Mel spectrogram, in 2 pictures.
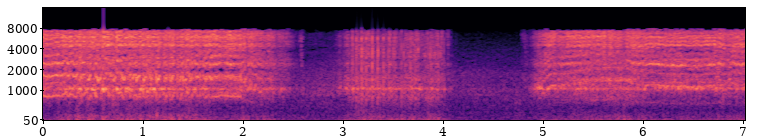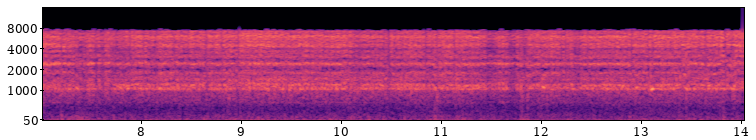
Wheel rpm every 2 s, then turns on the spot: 200, 60, 70, 170, 160, 160, 160.
2-4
